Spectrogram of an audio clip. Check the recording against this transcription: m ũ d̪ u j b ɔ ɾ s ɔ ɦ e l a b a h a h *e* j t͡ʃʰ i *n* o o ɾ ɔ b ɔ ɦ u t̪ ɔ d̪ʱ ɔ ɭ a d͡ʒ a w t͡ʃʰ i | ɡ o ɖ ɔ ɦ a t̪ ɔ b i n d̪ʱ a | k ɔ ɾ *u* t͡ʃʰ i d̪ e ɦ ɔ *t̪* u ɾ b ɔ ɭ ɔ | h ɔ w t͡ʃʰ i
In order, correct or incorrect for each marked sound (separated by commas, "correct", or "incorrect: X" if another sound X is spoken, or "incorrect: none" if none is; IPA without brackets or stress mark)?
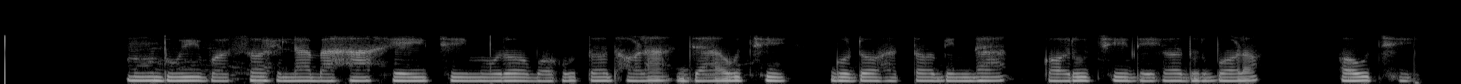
correct, incorrect: m, correct, incorrect: d̪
